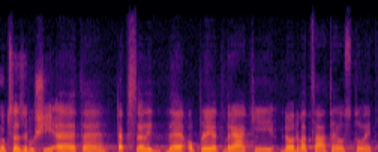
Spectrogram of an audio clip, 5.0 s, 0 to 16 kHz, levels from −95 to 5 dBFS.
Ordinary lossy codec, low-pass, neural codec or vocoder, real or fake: Opus, 64 kbps; 14.4 kHz; codec, 32 kHz, 1.9 kbps, SNAC; fake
